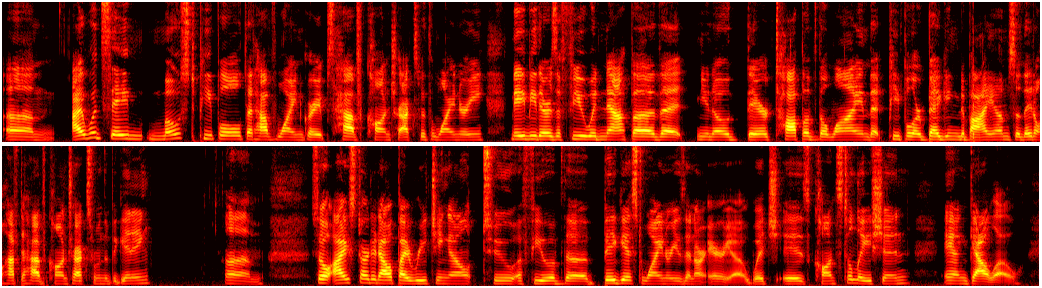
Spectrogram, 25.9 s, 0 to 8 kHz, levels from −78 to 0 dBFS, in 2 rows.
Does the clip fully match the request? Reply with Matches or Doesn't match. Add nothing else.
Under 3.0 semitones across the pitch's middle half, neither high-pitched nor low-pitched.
Matches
